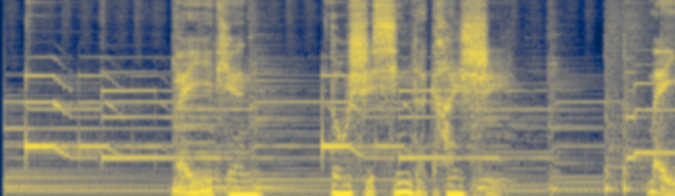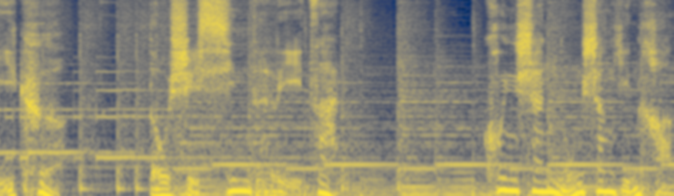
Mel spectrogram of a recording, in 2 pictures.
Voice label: 男, 讲述; 昆山农商银行

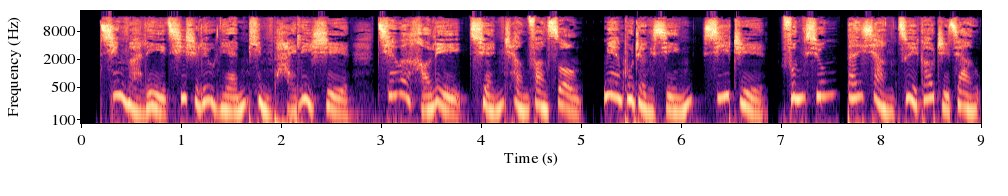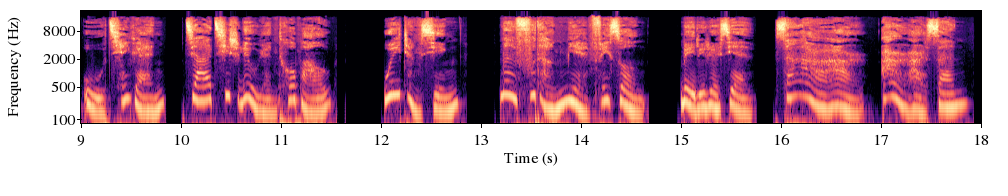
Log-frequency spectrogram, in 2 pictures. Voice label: 女 医院; 玛丽

